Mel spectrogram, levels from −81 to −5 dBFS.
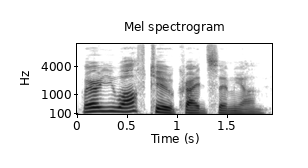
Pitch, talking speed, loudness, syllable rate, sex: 135 Hz, 215 wpm, -16 LUFS, 5.5 syllables/s, male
